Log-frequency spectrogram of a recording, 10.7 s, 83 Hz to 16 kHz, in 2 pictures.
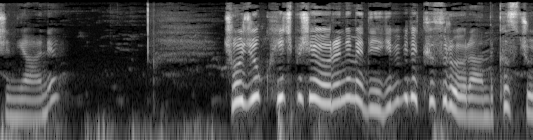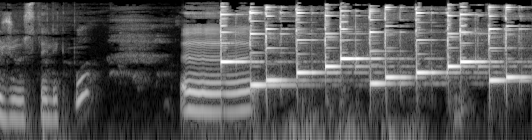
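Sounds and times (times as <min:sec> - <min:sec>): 
speech: 0:00.0 - 0:00.7, 0:02.3 - 0:06.3, 0:07.1 - 0:08.5
mobile phone ringing with a bright melodic ringtone: 0:07.5 - 0:10.6.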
